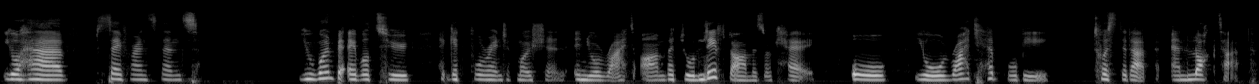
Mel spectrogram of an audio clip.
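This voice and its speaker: A woman's voice: mid-range voice, steady tone, a little slow, darkish tone, dry recording. A middle-aged woman with a South African accent, chatting as a podcast guest in an easygoing, self-deprecating way. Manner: chatty, self-deprecating, acts out little voices. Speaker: guest, fascia therapist. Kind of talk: casual podcast interview.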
